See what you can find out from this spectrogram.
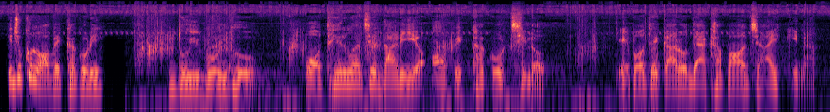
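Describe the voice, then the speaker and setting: A man's voice: mid-range voice, lively intonation, unhurried, long reverb tail, slight background noise. A man narrating a cartoon ghost story in a dramatic, scripted storytelling style.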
